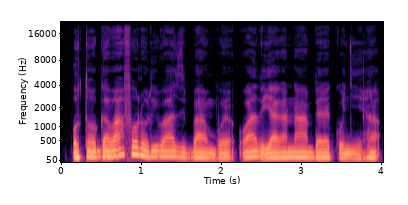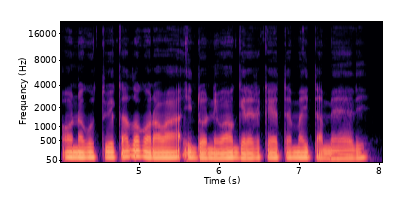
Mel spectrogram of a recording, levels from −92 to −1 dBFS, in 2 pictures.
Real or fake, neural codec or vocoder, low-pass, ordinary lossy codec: fake; vocoder, 44.1 kHz, 128 mel bands every 256 samples, BigVGAN v2; 19.8 kHz; none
